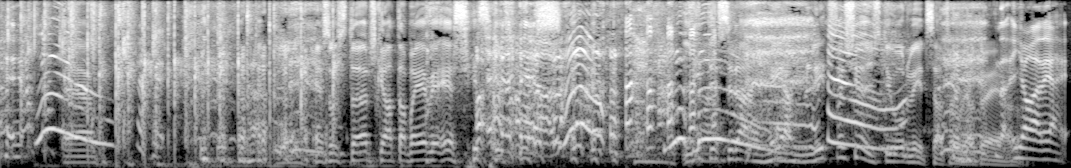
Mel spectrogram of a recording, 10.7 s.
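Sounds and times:
applause: 0:00.0 - 0:03.9
laughter: 0:00.0 - 0:10.3
speech: 0:00.1 - 0:01.0, 0:02.2 - 0:10.6.

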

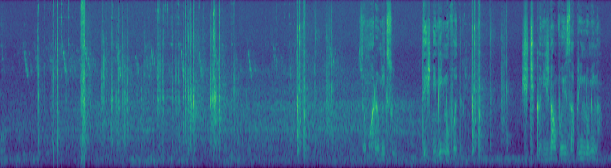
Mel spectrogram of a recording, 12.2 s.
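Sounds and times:
key turning in a door lock: 0:00.7 - 0:06.8, 0:09.2 - 0:10.2
speech: 0:07.4 - 0:09.4, 0:11.0 - 0:12.2.

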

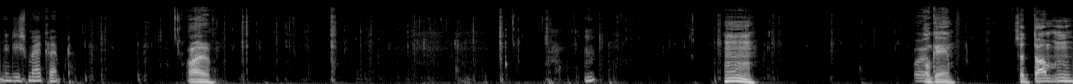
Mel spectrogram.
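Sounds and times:
speech: 0:00.0 - 0:01.0, 0:01.9 - 0:02.3, 0:09.2 - 0:09.6, 0:10.2 - 0:10.7
chewing a grape with seeds: 0:00.6 - 0:10.7.

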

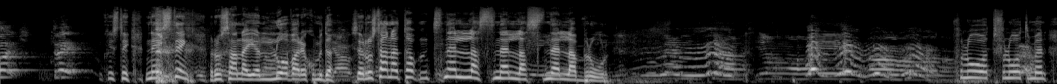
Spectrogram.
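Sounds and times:
speech: 0:01.0 - 0:06.4, 0:09.6 - 0:10.5
dog howling and whimpering: 0:06.4 - 0:10.4.

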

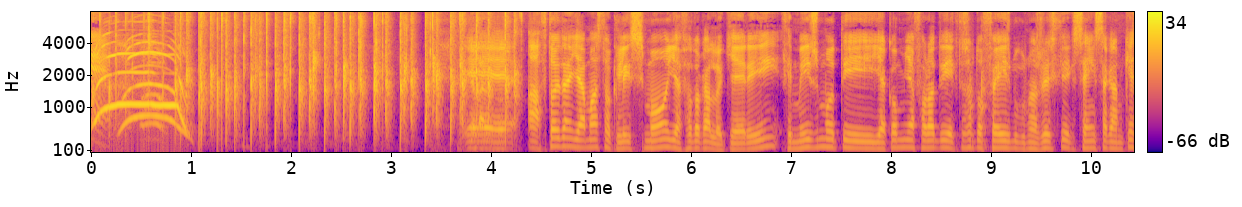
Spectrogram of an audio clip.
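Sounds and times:
audience clapping: 0:00.0 - 0:04.4
speech: 0:03.8 - 0:10.4.

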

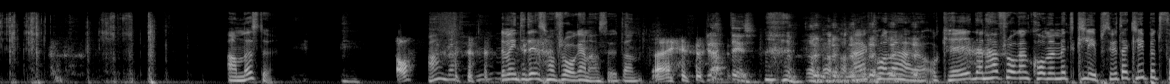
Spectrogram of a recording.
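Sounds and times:
envelope being torn open: 0:00.0 - 0:02.2
speech: 0:02.3 - 0:02.8, 0:04.0 - 0:11.6
laughter: 0:04.4 - 0:05.3, 0:06.6 - 0:09.4.

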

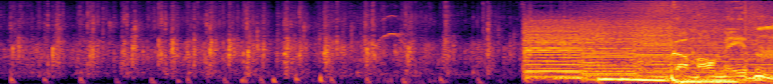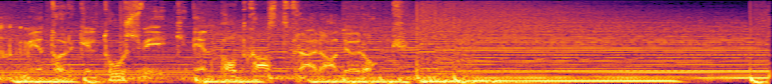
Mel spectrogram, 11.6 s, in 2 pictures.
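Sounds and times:
audience applause: 0:00.0 - 0:04.2
music: 0:04.0 - 0:11.5
speech: 0:05.3 - 0:09.2.

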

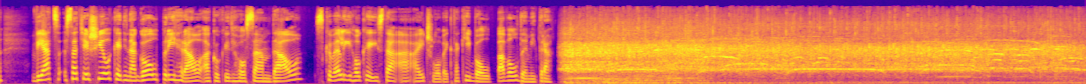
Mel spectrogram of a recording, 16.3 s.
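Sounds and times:
speech: 0:00.0 - 0:09.1
stadium spectators applauding at a national-team ice hockey farewell game: 0:08.4 - 0:16.2.

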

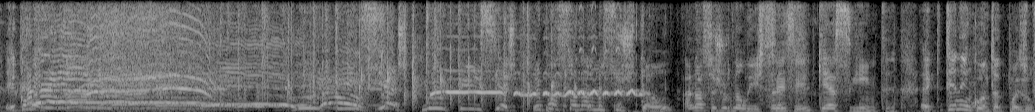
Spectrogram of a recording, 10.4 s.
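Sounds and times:
speech: 0:00.0 - 0:00.5, 0:03.7 - 0:10.3
group cheering and whooping: 0:00.1 - 0:06.3
hands clapping: 0:02.0 - 0:07.5.

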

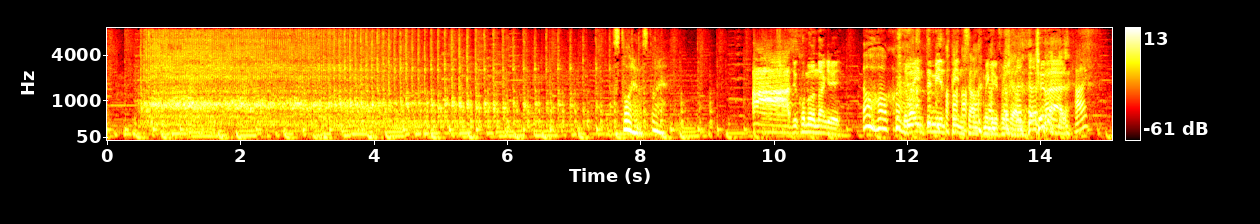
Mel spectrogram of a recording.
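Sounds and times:
prize wheel with labelled notes spinning on a radio show: 0:00.5 - 0:09.3
speech: 0:07.6 - 0:08.5, 0:10.3 - 0:14.8
laughter: 0:11.8 - 0:14.7.

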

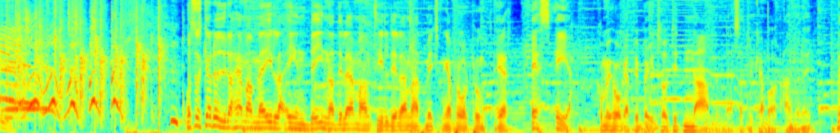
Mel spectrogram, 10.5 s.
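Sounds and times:
applause: 0:00.0 - 0:02.5
speech: 0:02.3 - 0:10.4.

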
